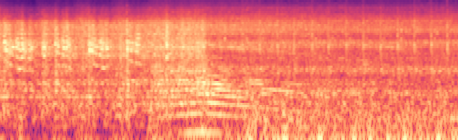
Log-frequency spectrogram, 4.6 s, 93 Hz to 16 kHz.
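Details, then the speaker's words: 1983 Chevy K10 truck that sat over 20 years starts without the choke and settles into an even, steady idle with a low regular beat and no knocks or misses; it sounds healthy. "it just runs like and it sounds really good"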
